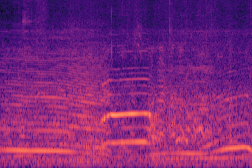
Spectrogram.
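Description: A Deshal-breed dairy cow moos loudly and close by in long drawn-out calls, over a steady murmur of crowd noise and talk at the Barobazar cattle market.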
